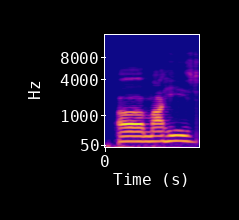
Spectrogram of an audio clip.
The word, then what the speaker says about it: Mahees: M-A-H-E-E-S Brandy on Instagram. Mahi's, just like it's spelled, it's pronounced how it's spelled.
